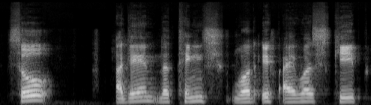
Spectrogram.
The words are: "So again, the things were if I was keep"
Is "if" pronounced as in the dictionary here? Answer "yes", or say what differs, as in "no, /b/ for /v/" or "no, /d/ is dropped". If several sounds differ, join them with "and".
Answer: yes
